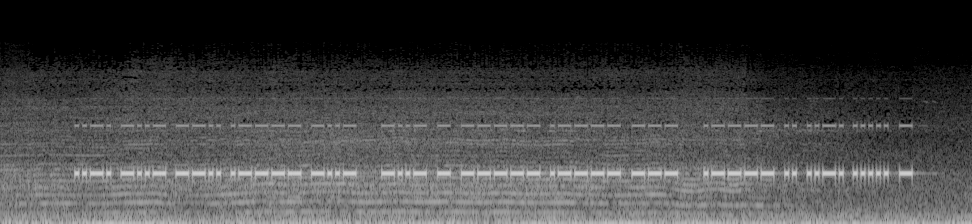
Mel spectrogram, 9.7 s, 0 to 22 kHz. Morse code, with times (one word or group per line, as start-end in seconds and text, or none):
0.7-3.6 FXZ1X
3.8-6.8 XT01O
7.0-9.1 1IF5T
